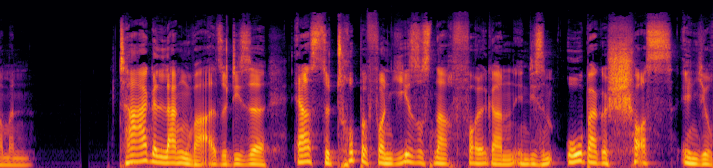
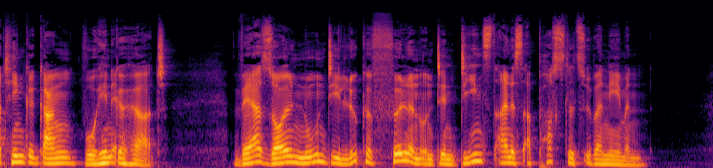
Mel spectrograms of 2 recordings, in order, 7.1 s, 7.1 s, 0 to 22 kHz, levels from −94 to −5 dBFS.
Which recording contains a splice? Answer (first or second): second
